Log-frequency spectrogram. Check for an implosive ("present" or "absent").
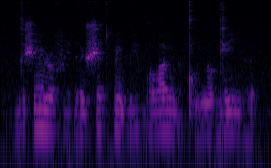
present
